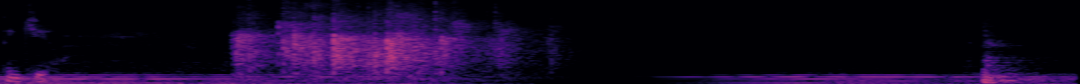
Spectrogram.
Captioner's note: applause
